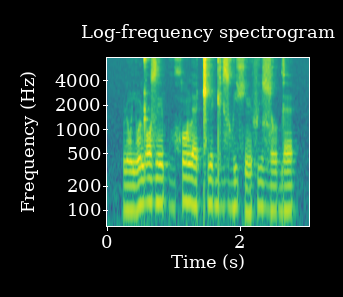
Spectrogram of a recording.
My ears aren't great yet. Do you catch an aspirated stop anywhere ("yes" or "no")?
no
